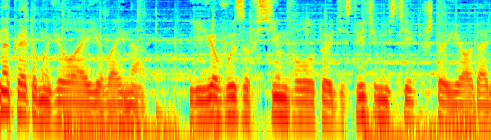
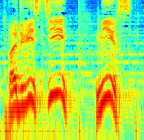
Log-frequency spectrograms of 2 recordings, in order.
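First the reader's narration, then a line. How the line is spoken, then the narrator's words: Shouted. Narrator (Russian): водитель крикнул Донне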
